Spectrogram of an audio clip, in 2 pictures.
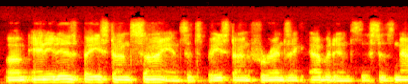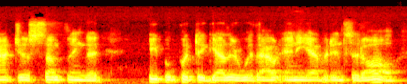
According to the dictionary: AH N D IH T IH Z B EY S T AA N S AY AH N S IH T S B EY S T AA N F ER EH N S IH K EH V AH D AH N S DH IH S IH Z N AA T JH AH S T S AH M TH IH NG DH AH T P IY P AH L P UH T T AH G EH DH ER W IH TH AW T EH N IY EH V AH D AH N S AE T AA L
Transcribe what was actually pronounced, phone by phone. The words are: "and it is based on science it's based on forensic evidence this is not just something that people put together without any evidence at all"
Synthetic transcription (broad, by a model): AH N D IH T IH Z B EY S T N S AY AH N S IH T S B EY S T N F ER EH N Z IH K EH V AH D AH N S DH IH S IH Z N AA T JH AH S T S AH M TH IH NG DH AH T P IY P L P UH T T AH G EH DH ER W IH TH AW T EH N IY EH V AH D AH N S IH T AA L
